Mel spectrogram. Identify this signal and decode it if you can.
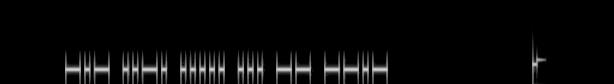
Morse code, heard as a keyed tone, about 25 wpm, 700 Hz. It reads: KF5SMQ
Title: USA Call Signs Repeated 3x 25wpm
